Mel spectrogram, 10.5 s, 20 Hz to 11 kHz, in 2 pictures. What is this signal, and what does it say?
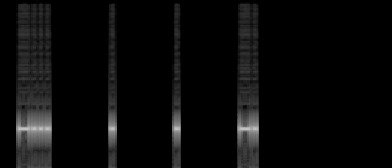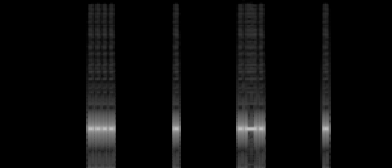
Morse code, heard as a keyed tone, about 27 wpm, spaced as for 9 wpm, 800 Hz. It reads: BEEN HERE
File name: (spaced) / QSOs Spaced-mp3s / WD0BGP 1 @25 sp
